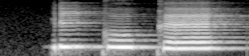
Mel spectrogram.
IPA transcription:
ɾ i˦ k o˦ k ɛ˦

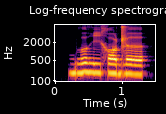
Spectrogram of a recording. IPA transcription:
bʱ ʊ ɦ iː x ɔ ɖ͡ʐ əː

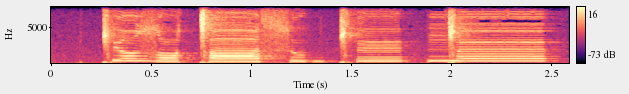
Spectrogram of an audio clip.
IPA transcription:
ǀ y˦ zˤ o˩ ǀ aː˩ s u˨ ɡ ǀʰ ø˦ | ŋ͡ǀ œː˥

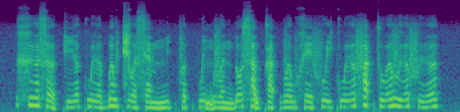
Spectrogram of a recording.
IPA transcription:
x ɨ˧ ə̯ s əː˧˩ k i˨˦ ə̯ k w ɨ˨˩ ə̯ ɓ ə˧ w t͡ɕ u˨˩ ə̯ s ɛ˨˩ m ŋ i˨˩ k̚ f ə˨˩ p̚ h w ḭ˧˨ ŋ v ə˨˩ n ɗ o˨˦ s a̰˧˨ w k a˨˩ k̚ v ə˨˩ w x e˨˩ f u˨˩ j k w ɨ˨˦ ə̯ f a˦˥ k̚ s u˨˦ ə̯ v ɨ˨˦ ə̯ f ɨ˨˦ ə̯

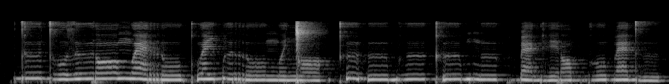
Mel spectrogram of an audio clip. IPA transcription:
d ɯː˧ dʱ o˨ z ɯː˧ ɾ ɔː˦ ŋʷ æ˦˨ r ɾ oː˨ kʷʼ æ˦ i̯ ɓ ɯ˦ r oː˨ ŋʷ e˨ ŋ͡ǀ ɔ˨ | kʼ ɯ˦˨ ʔ ɯː˨ bʱ ɯː˧ kʼ ɯː˦ b ŋ ɯː˧ kʷ ɓ æ˧ ɡʱ e˨ ɾ ɔ˧ b ɡʱ o˦ b æ˦ dʱ ɯ˨

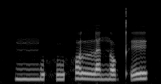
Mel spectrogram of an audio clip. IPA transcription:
mː u h u h ɔ lː a n ɔ kʼ e

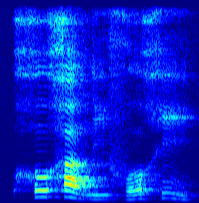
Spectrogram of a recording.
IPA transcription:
h o˦ h a˦˨ n i˨ f o˨˦ h i˦˨

